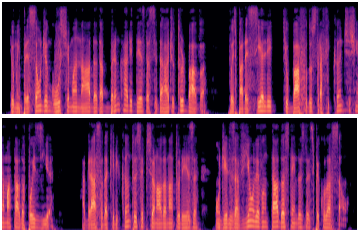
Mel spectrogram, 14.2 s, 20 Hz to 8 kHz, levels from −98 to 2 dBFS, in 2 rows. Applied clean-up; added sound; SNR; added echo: none; none; none; none.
